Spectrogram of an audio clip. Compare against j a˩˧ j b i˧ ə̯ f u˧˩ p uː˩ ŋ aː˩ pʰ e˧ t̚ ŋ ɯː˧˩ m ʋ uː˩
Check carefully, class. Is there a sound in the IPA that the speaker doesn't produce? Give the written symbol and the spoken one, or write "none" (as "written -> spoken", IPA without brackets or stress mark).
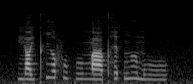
b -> pʰ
